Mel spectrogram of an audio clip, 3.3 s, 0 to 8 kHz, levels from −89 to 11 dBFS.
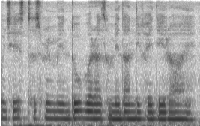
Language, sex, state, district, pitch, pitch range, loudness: Hindi, female, Arunachal Pradesh, Papum Pare, 175 Hz, 170-185 Hz, -15 LUFS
